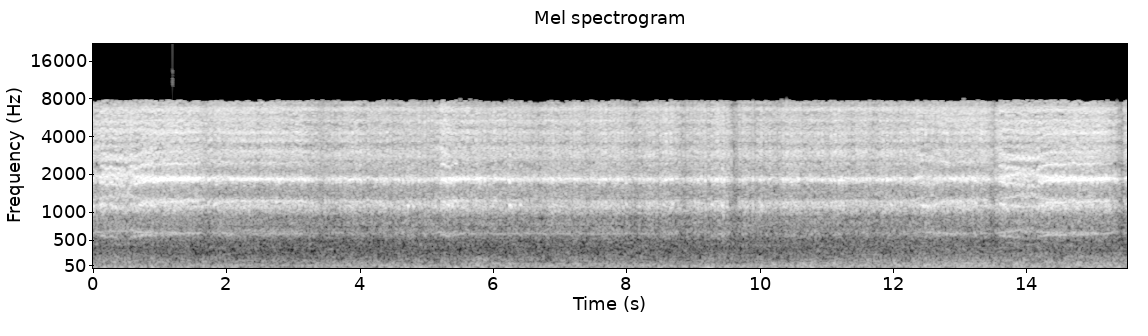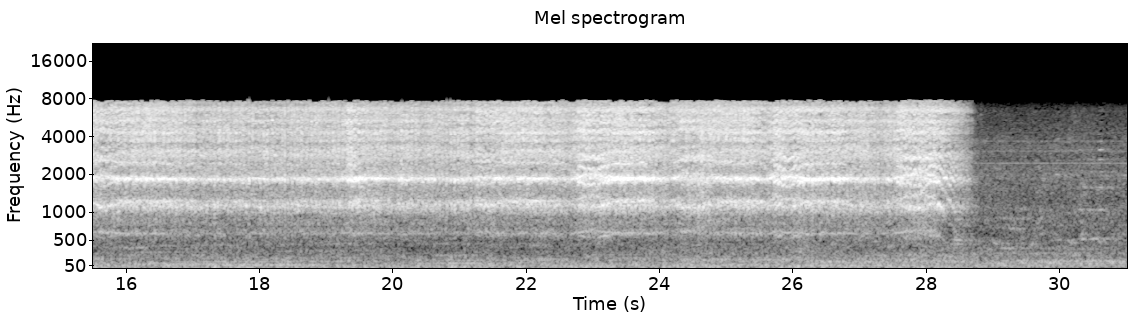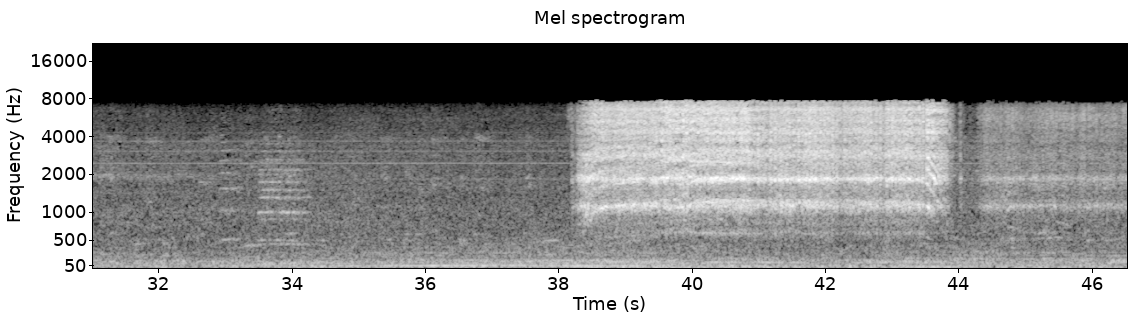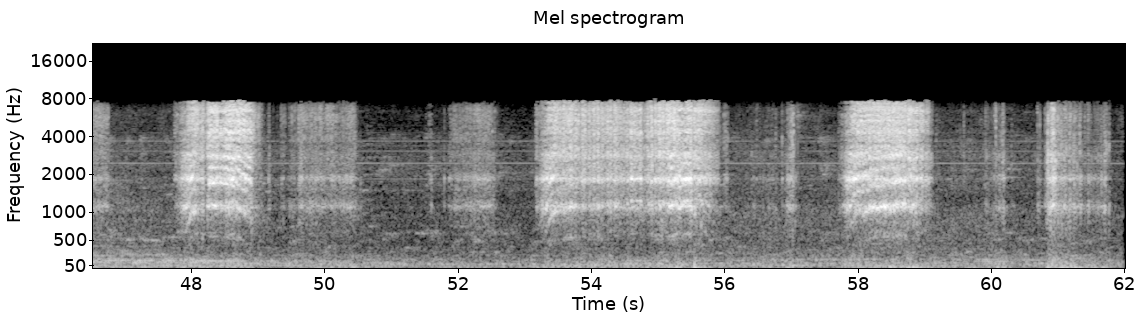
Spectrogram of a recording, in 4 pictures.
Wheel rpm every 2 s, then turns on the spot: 160, 160, 160, 160, 160, 160, 160, 160, 160, 160, 160, 160, 160, 160, 40, 0, 0, 0, 0, 100, 160, 140, 20, 10, 60, 10, 40, 130, 10, 70, 10.
44-52 60-62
